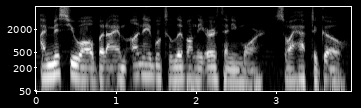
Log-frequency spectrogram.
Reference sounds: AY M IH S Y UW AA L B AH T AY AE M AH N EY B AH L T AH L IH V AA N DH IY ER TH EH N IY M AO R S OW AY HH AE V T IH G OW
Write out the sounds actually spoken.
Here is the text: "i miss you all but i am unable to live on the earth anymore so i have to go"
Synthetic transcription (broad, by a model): AY M IH S Y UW AA L B AH T AY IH M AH N EY B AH L T AH L IH V N DH IY ER TH EH N IY M AO R S OW AY HH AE F T IH G OW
